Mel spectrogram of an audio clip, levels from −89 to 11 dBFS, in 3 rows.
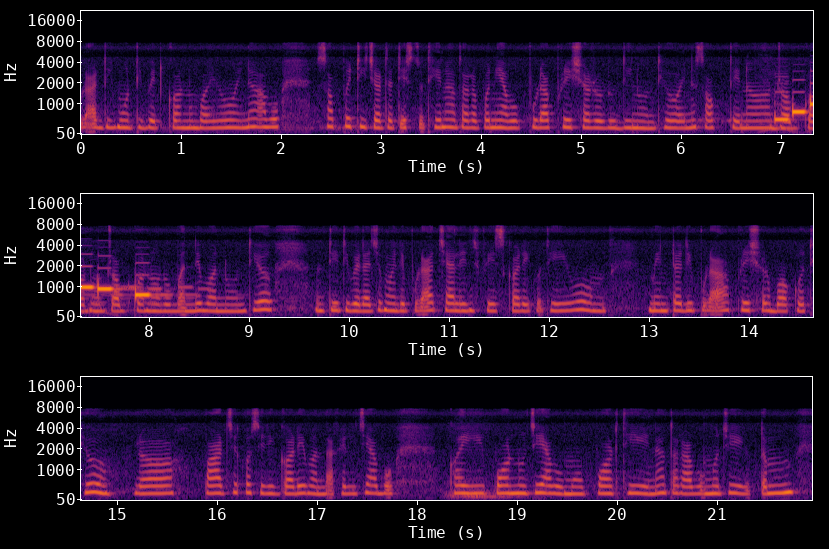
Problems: constant background noise, continuous background conversations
